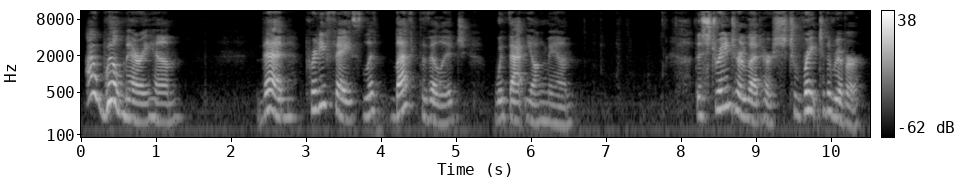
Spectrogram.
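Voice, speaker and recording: A woman reading a children's story aloud as expressive narration, with deliberate dramatic emphasis and pauses. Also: mid-range voice. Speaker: storybook reader.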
